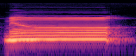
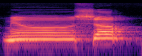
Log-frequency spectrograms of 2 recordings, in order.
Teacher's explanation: نون ساکن کے بعد حروف اخفا ہے، تو یہاں پر ہم کیا کر رہے ہیں، غنہ کر رہے ہیں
